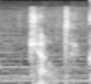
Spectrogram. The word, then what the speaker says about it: Celtic: How is it pronounced? Is it Celtic or Celtic? Celtic, right?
